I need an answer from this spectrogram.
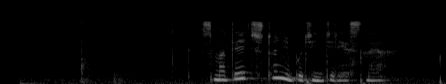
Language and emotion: Russian, neutral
